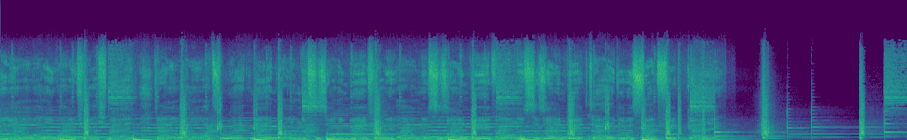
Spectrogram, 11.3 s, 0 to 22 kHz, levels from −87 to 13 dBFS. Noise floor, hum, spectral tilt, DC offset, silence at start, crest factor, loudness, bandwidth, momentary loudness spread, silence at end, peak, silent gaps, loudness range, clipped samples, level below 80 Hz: -45 dBFS; none; -3.5 dB/octave; under 0.1%; 0 s; 18 dB; -18 LUFS; 17 kHz; 8 LU; 0 s; -2 dBFS; none; 2 LU; under 0.1%; -28 dBFS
